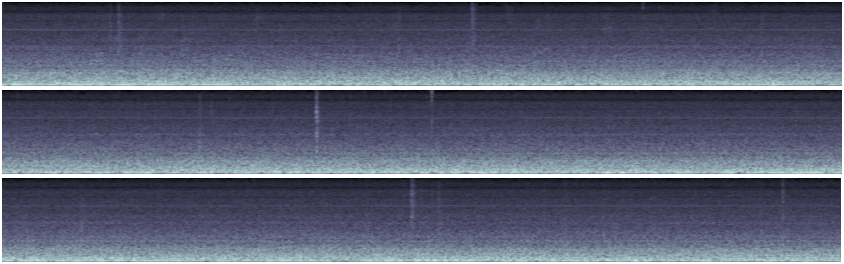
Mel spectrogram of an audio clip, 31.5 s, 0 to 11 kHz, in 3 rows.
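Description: Airbus A321 airliner cabin noise during the descent to land: a steady low rush of engine and airflow heard from a window seat by the wing, with a faint steady high whine.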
